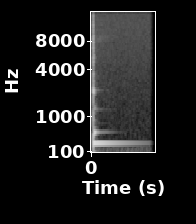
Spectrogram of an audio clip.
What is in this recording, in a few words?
Logdrum C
